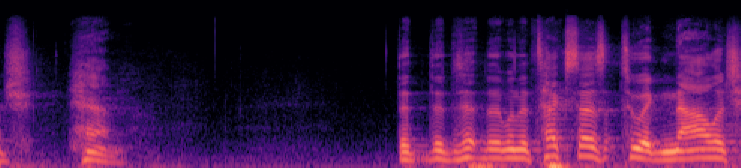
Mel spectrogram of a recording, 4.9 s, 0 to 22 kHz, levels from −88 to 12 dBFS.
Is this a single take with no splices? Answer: yes; 0 cuts

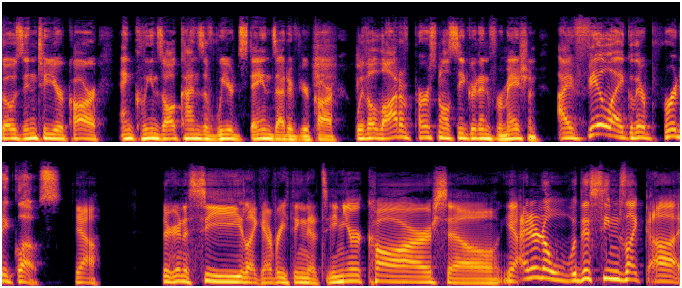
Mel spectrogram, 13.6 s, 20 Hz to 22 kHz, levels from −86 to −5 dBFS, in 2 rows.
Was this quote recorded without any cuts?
no; 1 cut; at 11.9 s

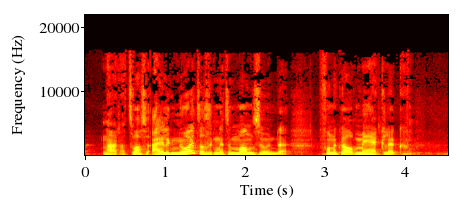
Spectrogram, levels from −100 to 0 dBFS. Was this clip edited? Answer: no; 0 cuts

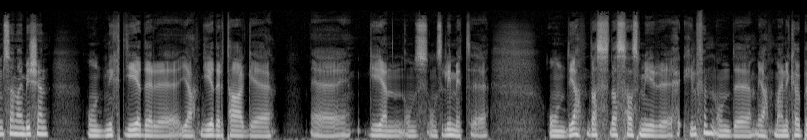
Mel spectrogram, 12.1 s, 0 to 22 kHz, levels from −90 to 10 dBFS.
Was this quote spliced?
no; 0 cuts

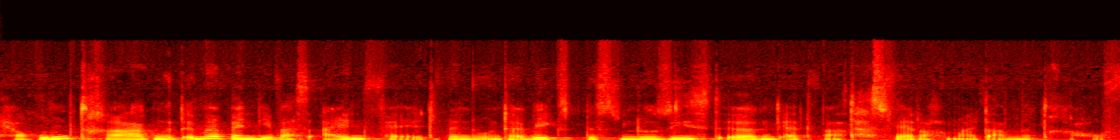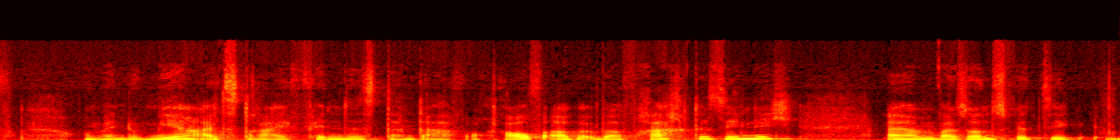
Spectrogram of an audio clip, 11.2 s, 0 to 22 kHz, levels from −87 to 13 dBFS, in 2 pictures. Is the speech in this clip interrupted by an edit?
yes; 3 cuts; at 4.2 s, 4.9 s, 8.1 s

